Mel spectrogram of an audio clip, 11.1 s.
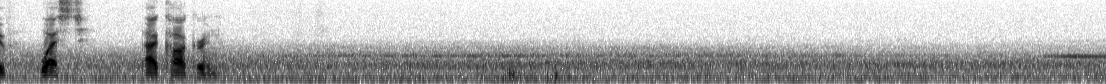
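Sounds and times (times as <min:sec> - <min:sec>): faint high tone: 0:10.4 - 0:11.0.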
